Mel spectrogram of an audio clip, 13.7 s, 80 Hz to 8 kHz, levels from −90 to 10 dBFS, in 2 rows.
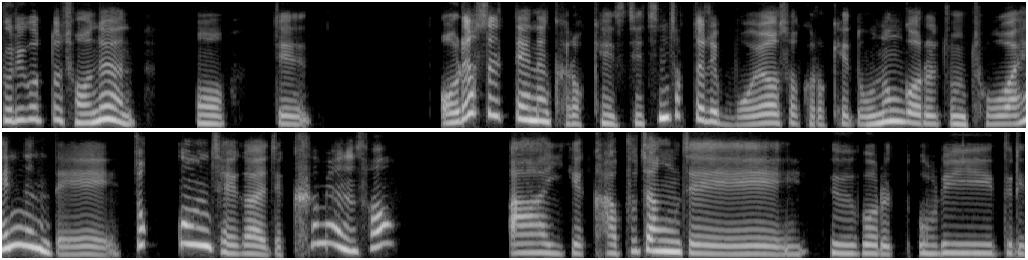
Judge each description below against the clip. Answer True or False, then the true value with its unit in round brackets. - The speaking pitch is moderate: False (205 Hz)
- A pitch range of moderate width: False (5.8 semitones)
